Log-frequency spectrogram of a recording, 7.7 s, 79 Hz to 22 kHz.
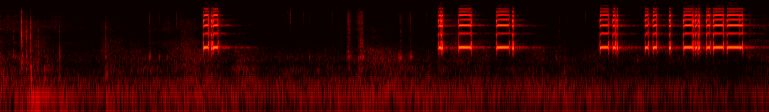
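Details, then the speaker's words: Stihl 041AV chainsaw that sat years and wouldn't shut off. Ohmmeter continuity test between stop switch terminal and spark plug nut. Beeps cut in and out irregularly instead of a steady tone. Intermittent, dirty stop switch contact. "okay so what I'm doing is I'm putting I'm touching the other terminal basically to this metal nut and you can hear it's very intermittent which whenever you hit the stop button it start spitting and splattering"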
